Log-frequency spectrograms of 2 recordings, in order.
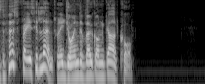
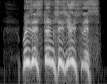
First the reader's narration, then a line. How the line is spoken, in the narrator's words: shouted the Vogon guard back at him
